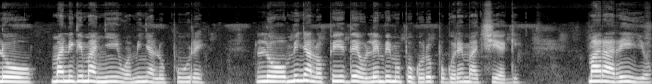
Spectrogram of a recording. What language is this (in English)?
Luo (Kenya and Tanzania)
